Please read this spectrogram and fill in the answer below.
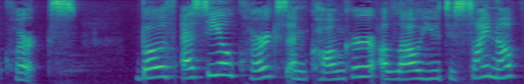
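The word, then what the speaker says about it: Konker: next website will be conquer which you may access by typing conquer.eo into your browser now that's spelled with a k not ac or a q it's k o n and k e r dot io and essentially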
